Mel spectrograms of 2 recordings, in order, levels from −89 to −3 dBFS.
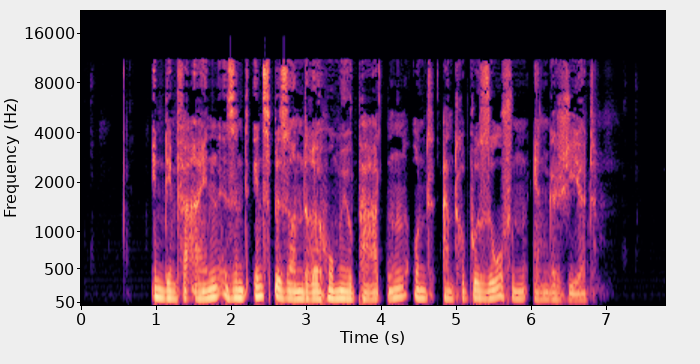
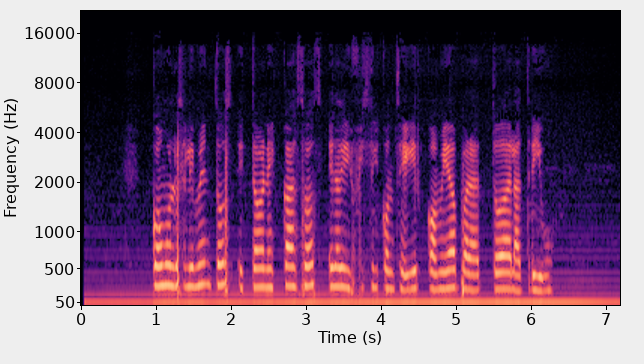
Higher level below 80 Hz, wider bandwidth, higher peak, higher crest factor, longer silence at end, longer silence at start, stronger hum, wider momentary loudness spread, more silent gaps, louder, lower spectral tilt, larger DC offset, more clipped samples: about the same, -32 dBFS vs -30 dBFS; second, 11.5 kHz vs 14 kHz; first, 0 dBFS vs -4 dBFS; about the same, 16 dB vs 16 dB; first, 0.95 s vs 0 s; first, 0.95 s vs 0.05 s; second, none vs 50 Hz at -30 dBFS; second, 9 LU vs 18 LU; neither; first, -15 LUFS vs -20 LUFS; second, -5 dB/octave vs -6.5 dB/octave; neither; neither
